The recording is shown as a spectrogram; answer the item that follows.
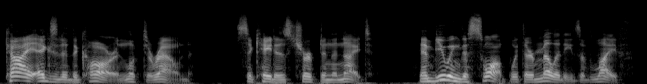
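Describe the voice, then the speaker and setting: A man narrating a thriller audiobook in an expressive, dramatic storytelling style. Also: mid-range voice, moderate pace, no room sound.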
